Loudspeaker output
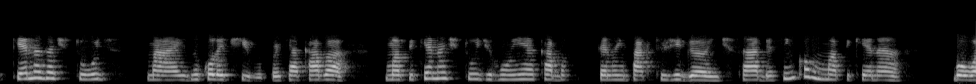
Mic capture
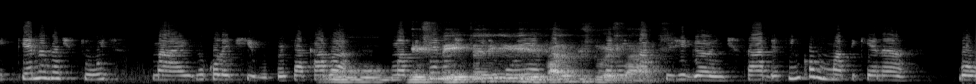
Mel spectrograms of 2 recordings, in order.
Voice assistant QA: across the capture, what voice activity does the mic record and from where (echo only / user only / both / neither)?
both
